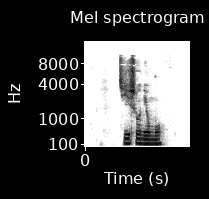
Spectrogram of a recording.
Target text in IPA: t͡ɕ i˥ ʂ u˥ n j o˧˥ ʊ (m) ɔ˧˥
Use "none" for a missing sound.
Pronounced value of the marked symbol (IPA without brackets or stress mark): m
